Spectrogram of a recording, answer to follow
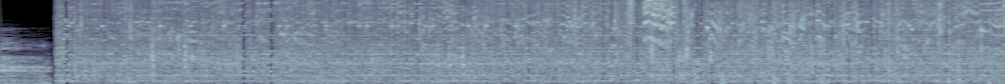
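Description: Supermarket ambience: a steady, hissy wash of store noise with faint high steady tones in it. It begins suddenly about half a second in, and a brief louder burst comes around six and a half seconds in.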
